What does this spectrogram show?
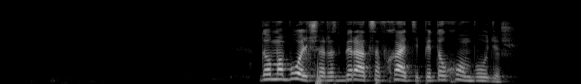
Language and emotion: Russian, angry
